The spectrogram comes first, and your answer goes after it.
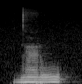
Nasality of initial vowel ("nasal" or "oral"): nasal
